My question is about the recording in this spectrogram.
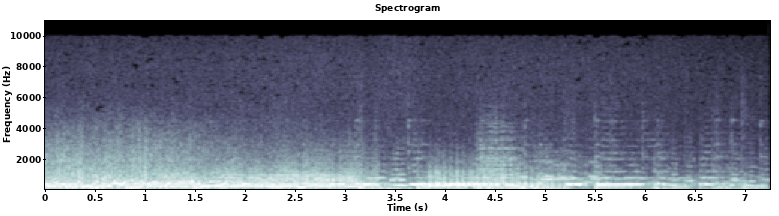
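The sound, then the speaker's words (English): A motorcycle engine revs hard and accelerates, its pitch climbing and dipping in loud, continuous surges with a tire-squeal edge toward the end. No voices. “They show that the bike like fits in the van, and you hit a button and it like a rocket propels the motorcycle out, and there's like a whole montage of him mobbing this thing around in the desert, and it's pretty badass.”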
